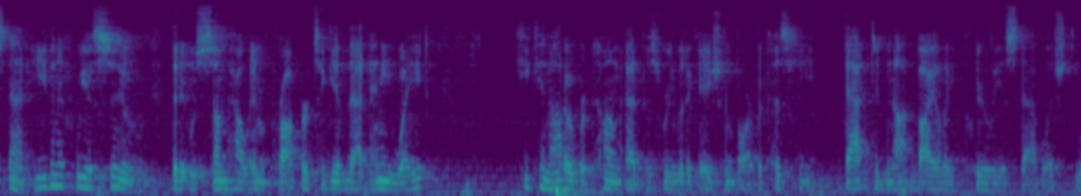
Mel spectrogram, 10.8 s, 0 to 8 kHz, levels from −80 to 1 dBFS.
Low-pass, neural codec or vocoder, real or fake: 7.2 kHz; vocoder, 44.1 kHz, 128 mel bands, Pupu-Vocoder; fake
